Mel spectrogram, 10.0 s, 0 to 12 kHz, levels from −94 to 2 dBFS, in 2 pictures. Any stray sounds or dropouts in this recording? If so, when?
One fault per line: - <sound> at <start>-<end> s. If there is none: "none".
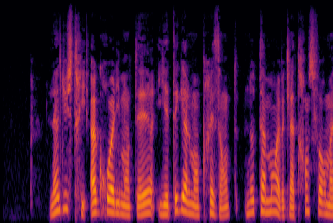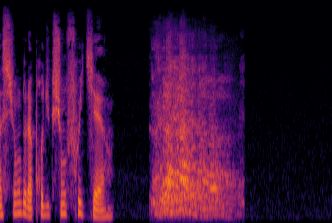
- laugh at 7.2-8.7 s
